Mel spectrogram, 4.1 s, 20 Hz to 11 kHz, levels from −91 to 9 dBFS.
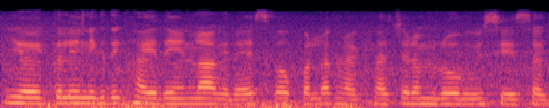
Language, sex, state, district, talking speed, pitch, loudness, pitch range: Hindi, female, Haryana, Jhajjar, 130 wpm, 165 Hz, -16 LUFS, 155-175 Hz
